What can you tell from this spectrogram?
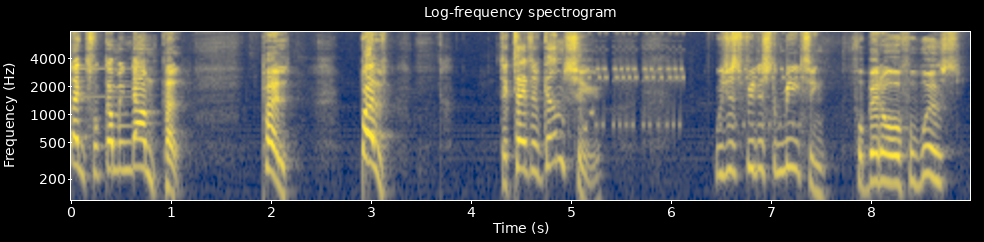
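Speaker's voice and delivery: high, put-on dialogue voice; animated game character, pitched well above normal; game character greeting. Greeting Pearl and a detective after a meeting, high character voice.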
